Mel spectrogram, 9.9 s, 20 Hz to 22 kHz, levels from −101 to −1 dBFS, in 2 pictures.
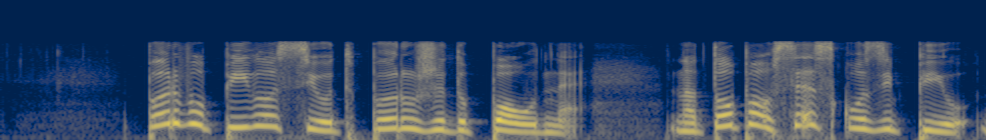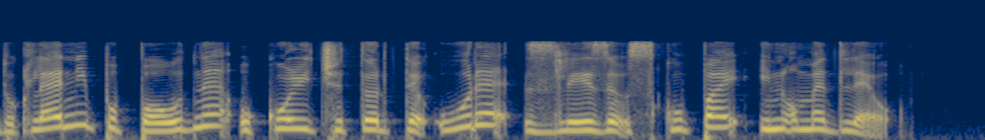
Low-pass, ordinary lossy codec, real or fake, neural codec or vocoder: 7.2 kHz; none; real; none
